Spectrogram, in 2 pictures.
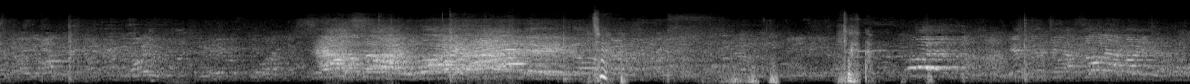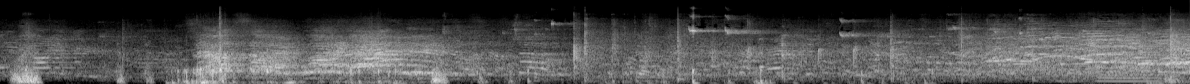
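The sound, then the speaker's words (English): A student crowd shouts and jeers, chirping at opponents, in loud, overlapping bursts at a basketball game between Port Washington and Southside of Rockville Centre, with sneaker squeaks and sharp basketball bounces punctuating the steady roar of chatter. “A little bit of chirping from our fellow peers.”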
